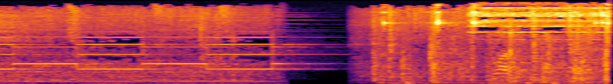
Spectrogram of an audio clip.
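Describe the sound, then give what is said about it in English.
A loud fire station alarm siren blares in steady, stepped electronic tones that shift between pitches, cuts out briefly, then resumes beneath a clatter of banging and hurried movement. “No. The alarm.”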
